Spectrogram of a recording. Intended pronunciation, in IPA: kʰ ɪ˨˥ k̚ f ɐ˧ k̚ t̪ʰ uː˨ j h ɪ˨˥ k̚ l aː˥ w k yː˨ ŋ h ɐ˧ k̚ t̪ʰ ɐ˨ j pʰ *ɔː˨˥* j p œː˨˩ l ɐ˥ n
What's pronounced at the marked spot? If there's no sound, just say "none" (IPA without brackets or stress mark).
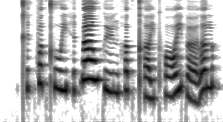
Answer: ɔː˨˥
